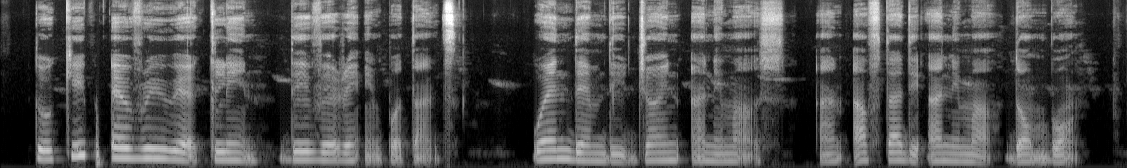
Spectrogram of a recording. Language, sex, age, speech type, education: Nigerian Pidgin, female, 30-45, spontaneous, tertiary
